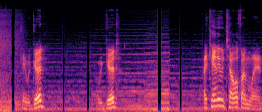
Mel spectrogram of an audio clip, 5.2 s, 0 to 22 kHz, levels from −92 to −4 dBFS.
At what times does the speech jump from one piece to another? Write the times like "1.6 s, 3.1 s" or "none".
3.4 s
